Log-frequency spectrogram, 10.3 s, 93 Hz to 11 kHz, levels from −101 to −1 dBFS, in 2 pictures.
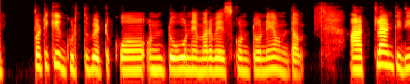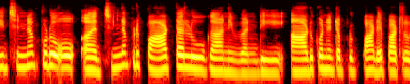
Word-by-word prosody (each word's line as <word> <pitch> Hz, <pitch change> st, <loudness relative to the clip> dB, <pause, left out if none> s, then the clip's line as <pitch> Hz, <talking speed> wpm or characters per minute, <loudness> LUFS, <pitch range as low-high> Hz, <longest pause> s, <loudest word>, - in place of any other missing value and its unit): ఇప్పటికి 250 Hz, +8 st, -3 dB
గుర్తుపెట్టుకో 215 Hz, -1 st, -2 dB, 0.3 s
ఉంటూ, 215 Hz, 0 st, 0 dB, 0.2 s
నెమరు 205 Hz, 0 st, -2 dB
వేసుకుంటూనే 200 Hz, 0 st, -4 dB
ఉంటం. 180 Hz, -2 st, -6 dB, 0.7 s
అట్లాంటిది 245 Hz, 0 st, +3 dB, 0.2 s
చిన్నప్పుడు 265 Hz, +2 st, 0 dB
ఓహ్! 235 Hz, -1 st, +4 dB, 0.2 s
ఆహ్, 215 Hz, -1 st, +4 dB
చిన్నప్పుడు 275 Hz, +4 st, -4 dB
పాటలు 225 Hz, +2 st, +3 dB, 0.2 s
గానివ్వండి, 185 Hz, -2 st, -3 dB, 0.4 s
ఆడుకునేటప్పుడు 210 Hz, 0 st, -1 dB
పాడే 205 Hz, -2 st, +1 dB
పాటలు 195 Hz, 0 st, 0 dB
215 Hz, 95 wpm, -24 LUFS, 195-235 Hz, 0.7 s, ఓహ్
